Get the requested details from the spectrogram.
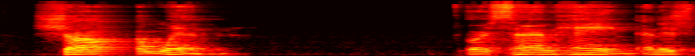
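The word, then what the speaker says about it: Samhain: festivals of Sam WI a a gelic word pronounced sha win or Sam Hayne is pronounced shawin a pagan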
